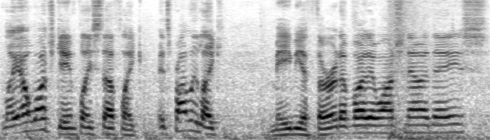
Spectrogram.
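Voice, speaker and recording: A man's voice: a little high, fairly quick, slight background noise. Rambling, sweary young streamer guy. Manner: rambling and sweary, lots of fillers. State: stuffed up. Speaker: gaming streamer. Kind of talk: casual chat while playing a game.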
